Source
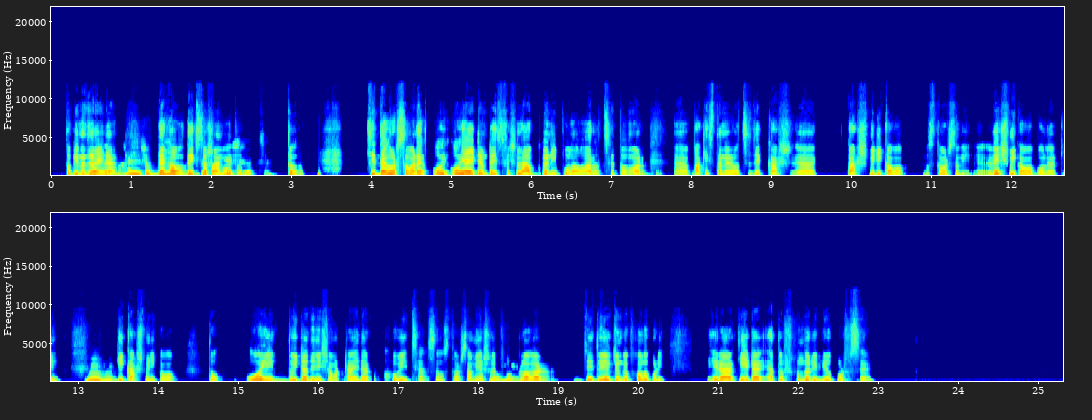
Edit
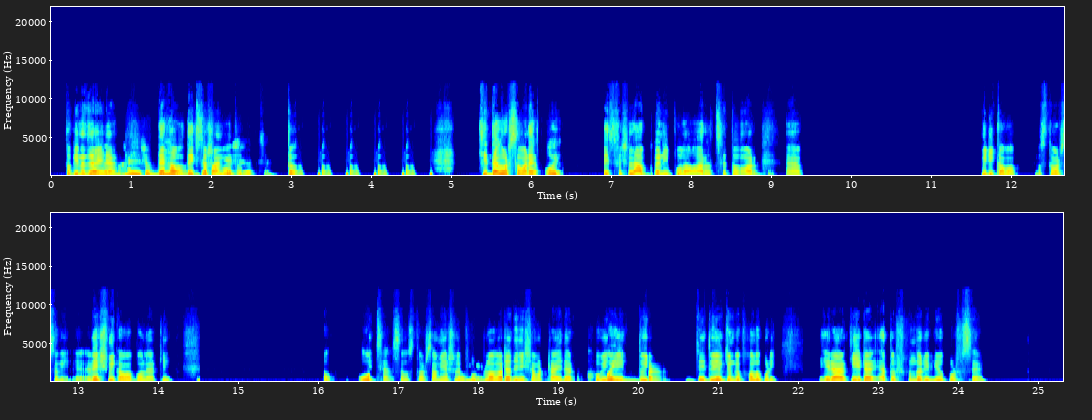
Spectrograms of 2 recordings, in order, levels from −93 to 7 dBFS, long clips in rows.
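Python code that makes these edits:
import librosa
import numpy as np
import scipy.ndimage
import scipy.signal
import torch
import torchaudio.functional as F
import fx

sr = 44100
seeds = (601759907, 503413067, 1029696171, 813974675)

y = fx.edit(x, sr, fx.repeat(start_s=3.04, length_s=0.35, count=5),
    fx.room_tone_fill(start_s=5.0, length_s=0.52),
    fx.silence(start_s=8.0, length_s=2.23),
    fx.room_tone_fill(start_s=13.12, length_s=1.56),
    fx.swap(start_s=15.24, length_s=0.52, other_s=17.08, other_length_s=1.66), tone=tone)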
